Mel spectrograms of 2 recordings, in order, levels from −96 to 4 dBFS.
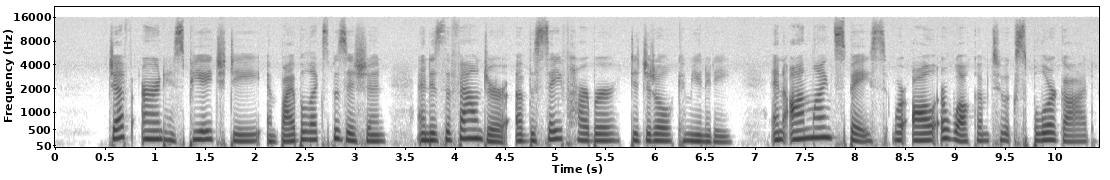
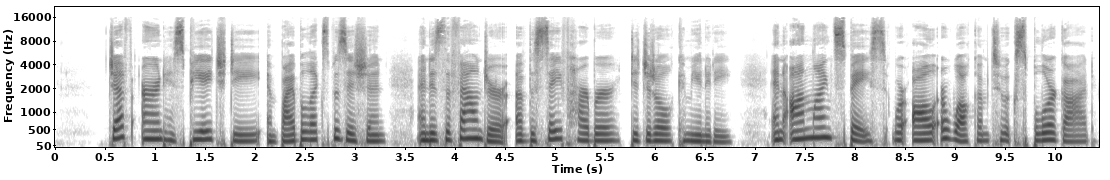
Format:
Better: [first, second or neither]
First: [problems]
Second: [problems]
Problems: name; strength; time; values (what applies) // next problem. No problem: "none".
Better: second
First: hiss; faint; throughout; 30 dB below the speech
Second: none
